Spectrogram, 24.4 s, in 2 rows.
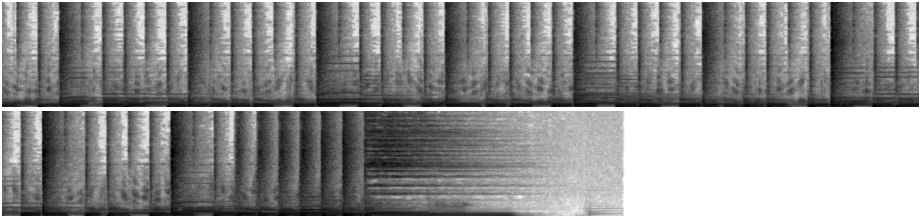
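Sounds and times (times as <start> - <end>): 
blues guitar backing: 0.0 - 19.0.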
